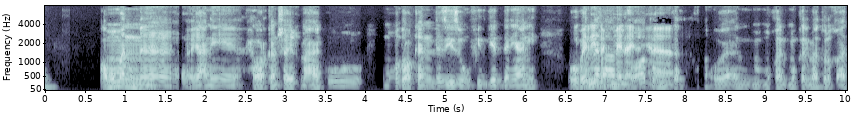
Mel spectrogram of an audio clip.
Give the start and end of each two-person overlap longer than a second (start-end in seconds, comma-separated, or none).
6.5-8.0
